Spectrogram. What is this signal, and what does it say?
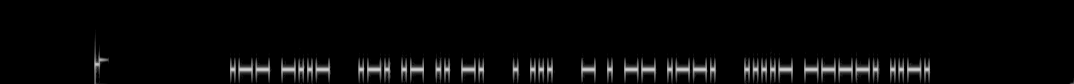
Morse code, heard as a keyed tone, about 28 wpm, 700 Hz. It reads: WX RAIN ES TEMP 49F
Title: Practice QSO - Exchange 2 - Info - 28wpm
